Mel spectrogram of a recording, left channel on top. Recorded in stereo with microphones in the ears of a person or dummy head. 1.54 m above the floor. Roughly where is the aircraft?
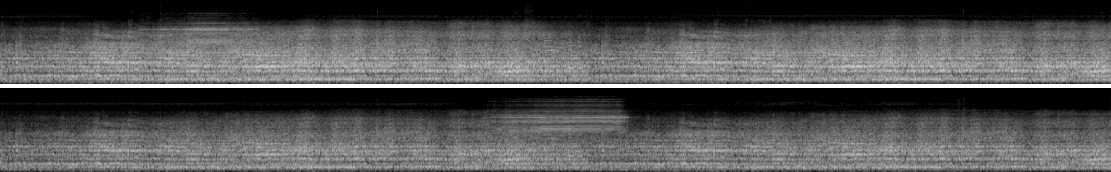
Centre.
